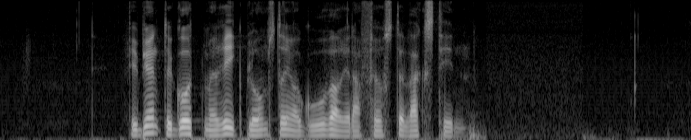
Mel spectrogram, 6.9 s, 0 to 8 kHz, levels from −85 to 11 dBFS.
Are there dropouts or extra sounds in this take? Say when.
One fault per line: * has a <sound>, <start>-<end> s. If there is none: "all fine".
all fine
